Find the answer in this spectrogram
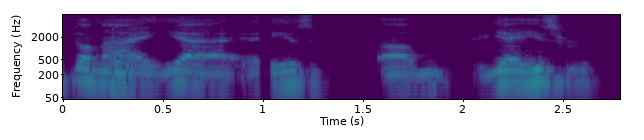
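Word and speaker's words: Bill Nighy: this name bill nye is it just bill nye or naive bill nye it's bill nye yeah he's um yeah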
